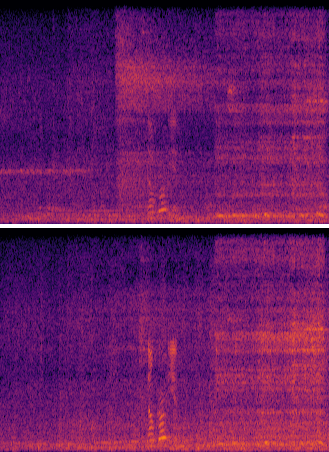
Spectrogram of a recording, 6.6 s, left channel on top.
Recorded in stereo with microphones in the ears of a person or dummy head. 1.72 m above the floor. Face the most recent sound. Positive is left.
turn(degrees=-20)  # may be behind; listen again after turning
